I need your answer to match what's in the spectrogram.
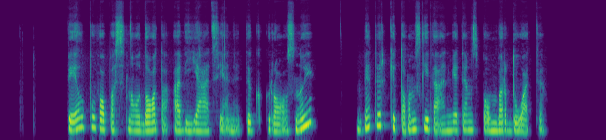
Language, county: Lithuanian, Kaunas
